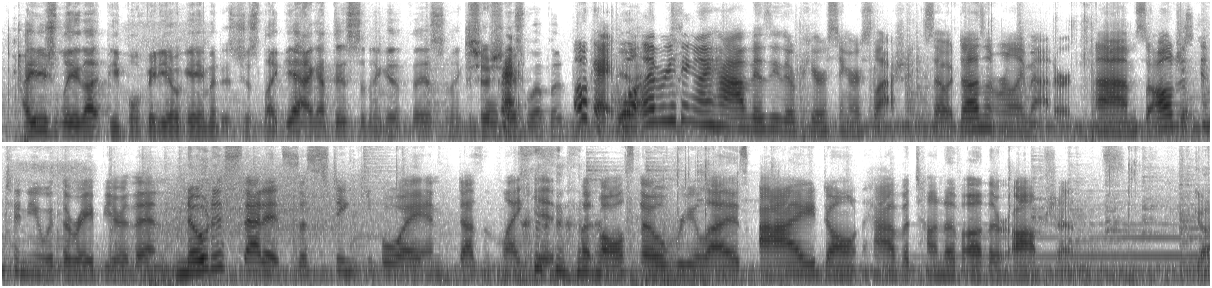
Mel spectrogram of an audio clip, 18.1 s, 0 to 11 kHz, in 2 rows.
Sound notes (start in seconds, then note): 12.9 Cornette laughs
